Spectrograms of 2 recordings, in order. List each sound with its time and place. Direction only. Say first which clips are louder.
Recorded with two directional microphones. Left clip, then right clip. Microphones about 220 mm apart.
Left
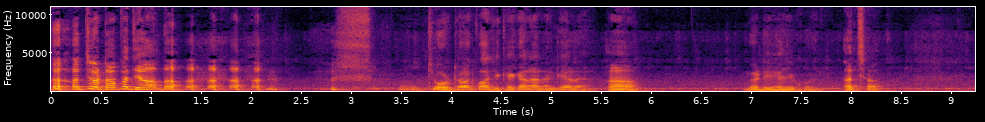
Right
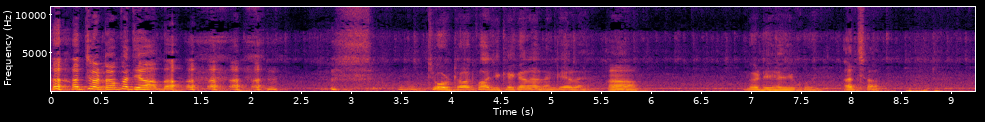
0.0 s speech: even; 20° left (ahead or behind)
2.8 s a sound: even; 25° left (ahead or behind)
3.7 s speech: right 1 dB; 5° right (ahead or behind)
5.6 s speech: left 1 dB; 25° left (ahead or behind)
7.0 s a man's voice: right 1 dB; 5° right (ahead or behind)
7.9 s speech: even; 25° left (ahead or behind)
